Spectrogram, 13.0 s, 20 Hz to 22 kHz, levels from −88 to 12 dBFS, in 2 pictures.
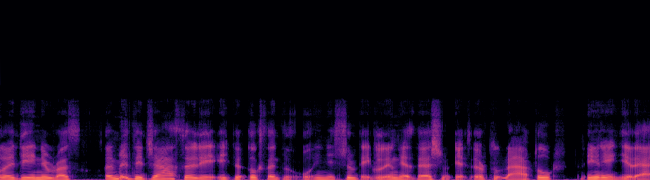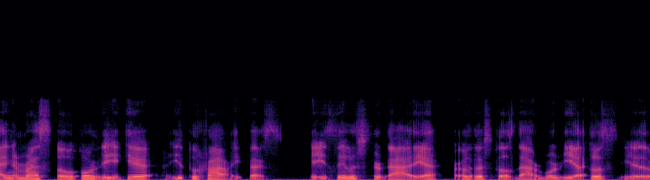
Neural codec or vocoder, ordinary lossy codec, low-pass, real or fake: autoencoder, 22.05 kHz, a latent of 192 numbers a frame, VITS, trained on many speakers; MP3, 96 kbps; 9.9 kHz; fake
